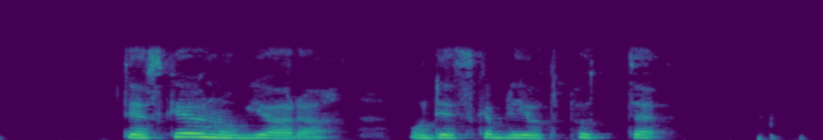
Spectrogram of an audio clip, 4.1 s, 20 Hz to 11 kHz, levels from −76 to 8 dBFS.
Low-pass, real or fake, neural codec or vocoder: 7.2 kHz; real; none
